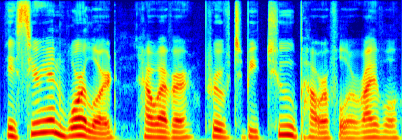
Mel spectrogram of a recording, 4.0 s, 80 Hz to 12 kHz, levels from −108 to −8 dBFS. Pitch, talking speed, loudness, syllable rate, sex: 165 Hz, 180 wpm, -19 LUFS, 5.6 syllables/s, female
